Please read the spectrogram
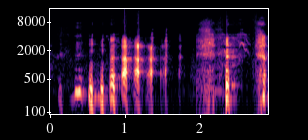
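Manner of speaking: hammed-up mad scientist cackle; evil scientist laugh. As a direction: cackle like a cartoon villain. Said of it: "I should laugh like an evil scientist".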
